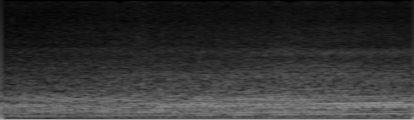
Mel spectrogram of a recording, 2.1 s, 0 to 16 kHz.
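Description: Yamaha MT-07's 689 cc parallel-twin engine running on the move, its note rising gently as it gains revs, over a steady rush of riding noise.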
